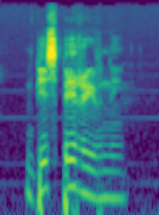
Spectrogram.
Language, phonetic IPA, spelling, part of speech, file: Russian, [bʲɪsprʲɪˈrɨvnɨj], беспрерывный, adjective, Ru-беспрерывный.ogg
- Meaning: continuous, uninterrupted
